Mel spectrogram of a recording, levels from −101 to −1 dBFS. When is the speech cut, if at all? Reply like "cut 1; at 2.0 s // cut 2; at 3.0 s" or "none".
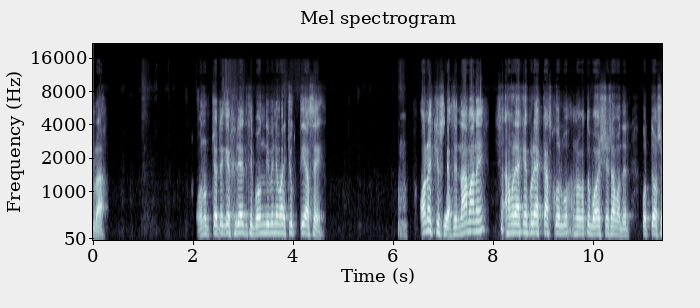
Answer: none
